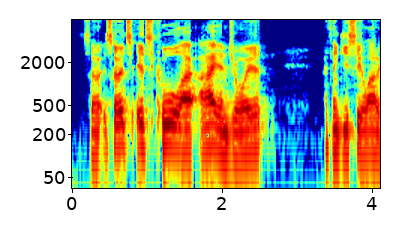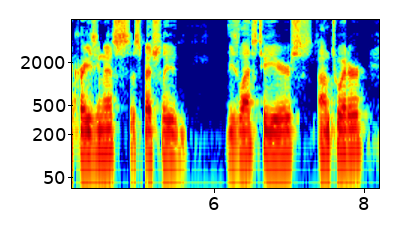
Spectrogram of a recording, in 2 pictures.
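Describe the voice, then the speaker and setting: Against a quiet background, a man speaks in a normal speaking voice at a moderate pace with fairly even intonation. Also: medium pitch for a man. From Georgia (moved from Cleveland, Ohio at about ten). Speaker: high school football coach. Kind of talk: casual interview.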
